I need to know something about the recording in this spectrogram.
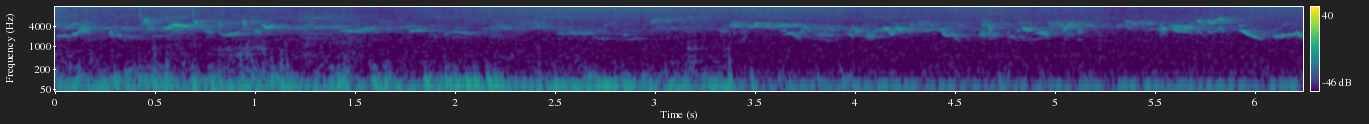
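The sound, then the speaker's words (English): Two garden warblers sing rapid, warbling phrases against each other, competing, at a nature reserve by Loch Ken, with a fainter scratchy whitethroat singing in the background and a low rumble of wind or traffic underneath. “There's two. There's one over here and they're competing. And a wee white throat in the background as well.”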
